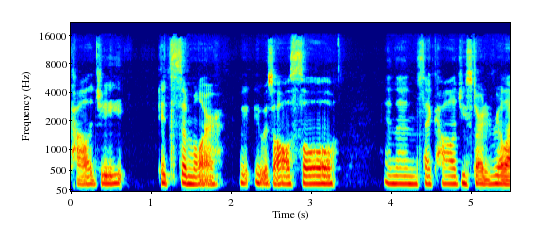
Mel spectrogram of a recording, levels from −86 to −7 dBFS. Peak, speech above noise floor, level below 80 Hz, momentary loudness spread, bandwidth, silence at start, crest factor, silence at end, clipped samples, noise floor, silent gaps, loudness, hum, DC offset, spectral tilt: -2 dBFS; 46 dB; -72 dBFS; 8 LU; 16.5 kHz; 0 s; 16 dB; 0 s; under 0.1%; -64 dBFS; none; -19 LUFS; none; under 0.1%; -5.5 dB/octave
